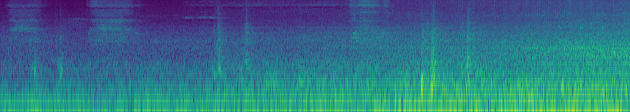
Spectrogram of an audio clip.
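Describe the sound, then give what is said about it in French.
A herbicide train moves through an international railway station with a continuous heavy rumble and rattling clatter that builds slightly, while thin high wheel squeals ring above it. “Et une activité intense ce matin à la gare internationale de Canfranc. Si, a venu un train herbicida.”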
